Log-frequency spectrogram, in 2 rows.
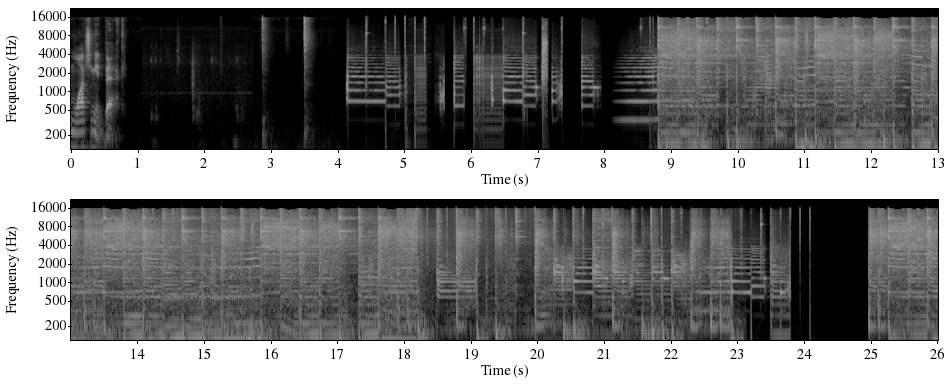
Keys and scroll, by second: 2.9 Home, 3.5 space.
